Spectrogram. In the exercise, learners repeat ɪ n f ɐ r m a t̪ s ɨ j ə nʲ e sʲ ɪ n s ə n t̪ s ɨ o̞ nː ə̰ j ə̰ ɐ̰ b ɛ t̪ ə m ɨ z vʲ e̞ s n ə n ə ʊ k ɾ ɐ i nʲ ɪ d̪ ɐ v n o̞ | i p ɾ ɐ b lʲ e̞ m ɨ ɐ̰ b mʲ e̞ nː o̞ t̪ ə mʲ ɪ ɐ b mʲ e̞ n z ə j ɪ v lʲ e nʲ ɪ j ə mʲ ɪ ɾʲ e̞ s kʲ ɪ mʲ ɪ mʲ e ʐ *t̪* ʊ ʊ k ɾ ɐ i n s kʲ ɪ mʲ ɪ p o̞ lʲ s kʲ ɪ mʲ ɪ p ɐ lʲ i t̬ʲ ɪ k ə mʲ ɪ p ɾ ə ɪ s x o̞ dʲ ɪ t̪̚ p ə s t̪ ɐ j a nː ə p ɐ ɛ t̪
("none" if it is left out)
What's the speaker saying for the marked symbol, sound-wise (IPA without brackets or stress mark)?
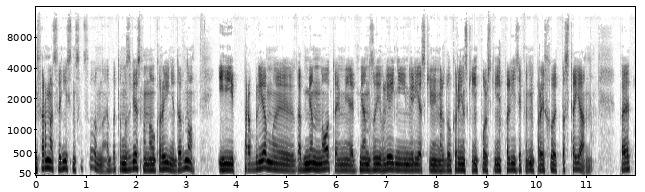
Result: d̪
